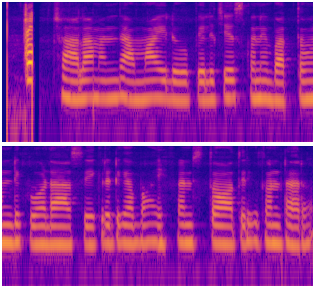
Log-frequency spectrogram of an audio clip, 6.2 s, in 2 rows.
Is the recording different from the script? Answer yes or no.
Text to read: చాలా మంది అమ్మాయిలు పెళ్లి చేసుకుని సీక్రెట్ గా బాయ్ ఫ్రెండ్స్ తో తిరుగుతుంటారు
yes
